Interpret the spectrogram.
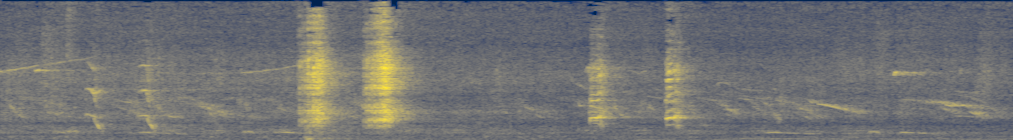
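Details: Song of a wild yellow-rumped cacique: scattered soft whistled slurs and clicks, broken by paired loud harsh rasping bursts, then more bubbling, gurgling notes.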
